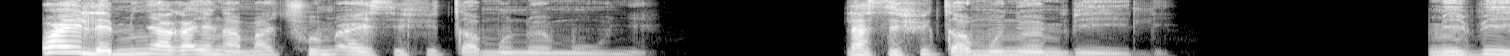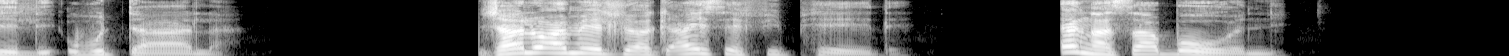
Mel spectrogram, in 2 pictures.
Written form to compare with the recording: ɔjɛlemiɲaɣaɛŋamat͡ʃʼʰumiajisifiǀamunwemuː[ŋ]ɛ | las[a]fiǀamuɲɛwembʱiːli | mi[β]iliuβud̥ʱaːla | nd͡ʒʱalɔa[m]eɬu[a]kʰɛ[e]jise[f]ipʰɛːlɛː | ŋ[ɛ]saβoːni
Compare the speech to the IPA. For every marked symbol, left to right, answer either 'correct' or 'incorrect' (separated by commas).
incorrect, incorrect, correct, correct, correct, incorrect, correct, incorrect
